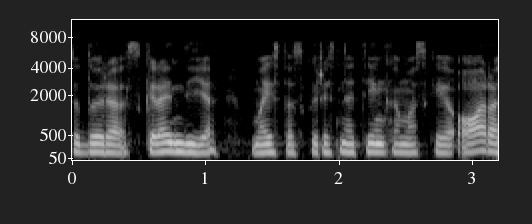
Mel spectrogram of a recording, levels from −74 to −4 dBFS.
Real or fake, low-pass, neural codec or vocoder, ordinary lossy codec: fake; 7.2 kHz; codec, 16 kHz, 16 kbps, FunCodec, trained on Chinese and English, 50 frames a second; AAC, 48 kbps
